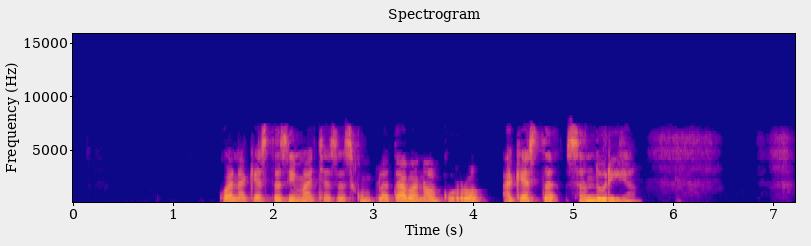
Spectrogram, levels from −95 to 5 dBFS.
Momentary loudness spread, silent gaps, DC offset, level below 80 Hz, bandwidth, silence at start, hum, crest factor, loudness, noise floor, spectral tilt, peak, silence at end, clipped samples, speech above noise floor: 9 LU; none; under 0.1%; -66 dBFS; 7.6 kHz; 1.5 s; none; 20 dB; -23 LUFS; -90 dBFS; -5.5 dB/octave; -4 dBFS; 1.55 s; under 0.1%; 67 dB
